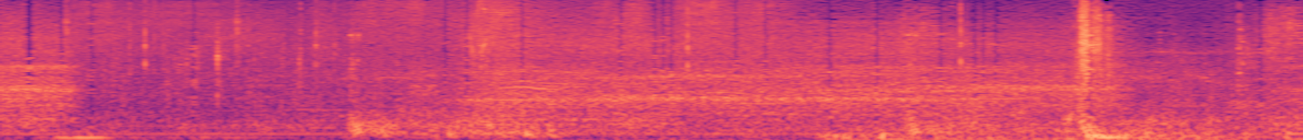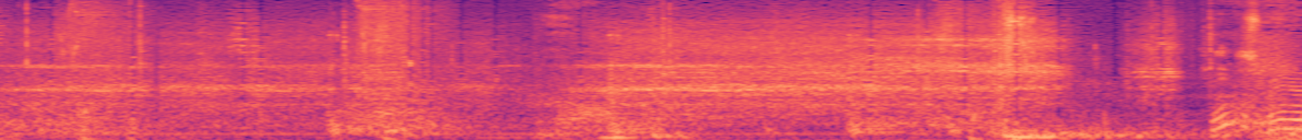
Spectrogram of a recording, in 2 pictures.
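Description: A flare hisses and crackles as it burns.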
